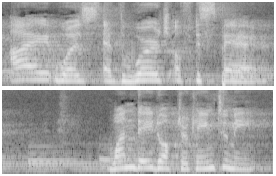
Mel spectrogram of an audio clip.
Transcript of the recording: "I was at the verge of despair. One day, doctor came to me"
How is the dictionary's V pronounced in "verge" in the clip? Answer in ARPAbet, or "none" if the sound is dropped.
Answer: W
